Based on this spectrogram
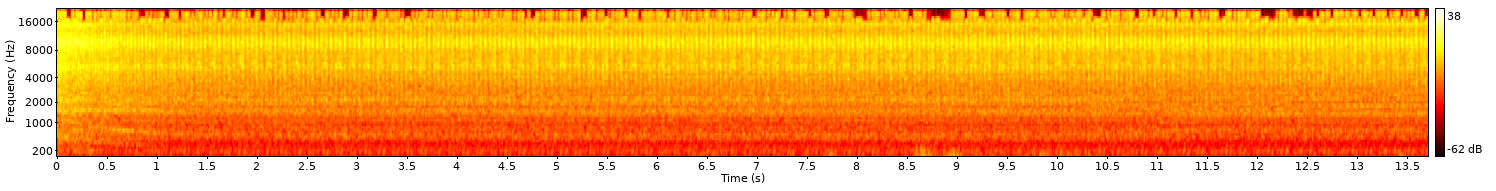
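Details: Skoda/Seat/VW 1.2 12-valve three-cylinder, code P0302: uneven, lumpy idle with an irregular stumble from a cylinder 2 misfire that persists after new plugs and a coil; compression ~10 bar on cylinders 1–2 vs ~14 on 3; exhaust valves suspected.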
